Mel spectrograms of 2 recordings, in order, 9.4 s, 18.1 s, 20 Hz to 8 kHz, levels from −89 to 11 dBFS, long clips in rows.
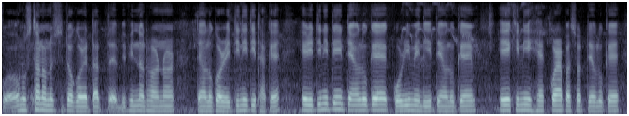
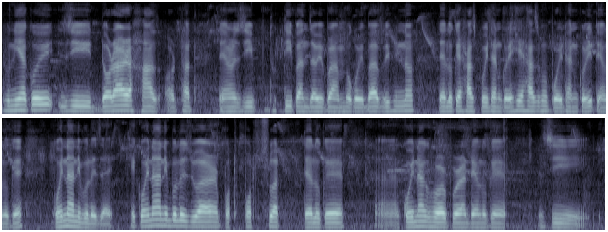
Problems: constant background noise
